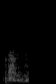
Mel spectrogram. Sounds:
home sounds, writing

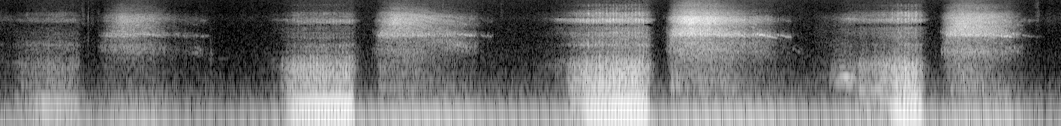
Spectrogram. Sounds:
respiratory sounds, breathing

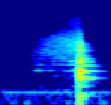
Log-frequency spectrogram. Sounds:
thud

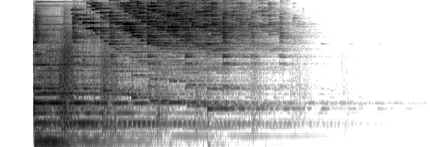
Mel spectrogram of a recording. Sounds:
bell

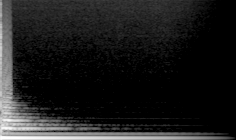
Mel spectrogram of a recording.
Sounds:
drum, musical instrument, percussion, music, tabla

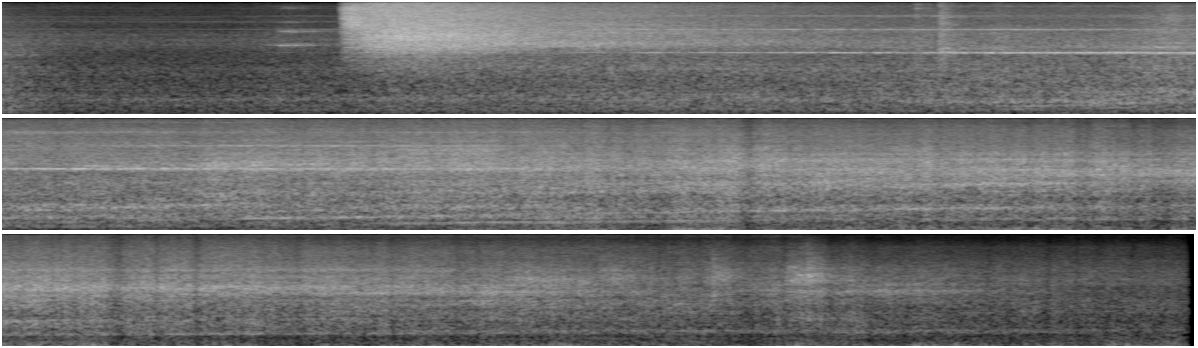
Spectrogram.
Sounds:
vehicle, rail transport, subway

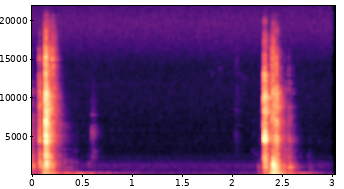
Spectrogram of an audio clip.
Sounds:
slam, home sounds, door

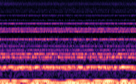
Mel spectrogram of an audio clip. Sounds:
musical instrument, keyboard (musical), music, organ

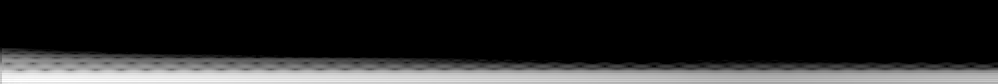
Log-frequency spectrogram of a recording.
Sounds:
bass guitar, musical instrument, guitar, plucked string instrument, music

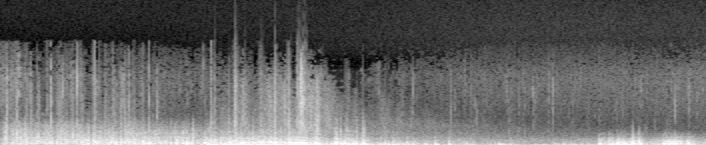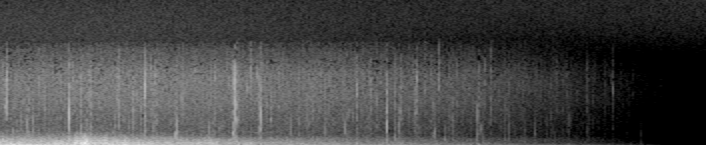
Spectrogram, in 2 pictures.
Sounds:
water, rain, thunderstorm, thunder

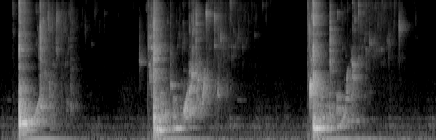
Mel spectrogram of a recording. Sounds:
liquid, splatter

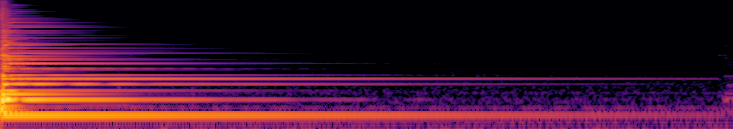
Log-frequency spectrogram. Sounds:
guitar, acoustic guitar, music, musical instrument, plucked string instrument, strum

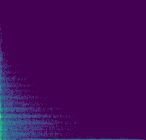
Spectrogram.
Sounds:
tap

